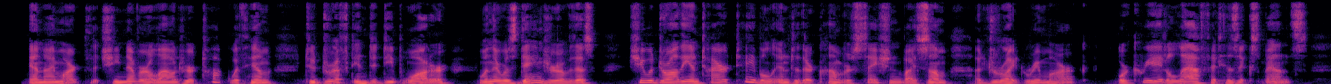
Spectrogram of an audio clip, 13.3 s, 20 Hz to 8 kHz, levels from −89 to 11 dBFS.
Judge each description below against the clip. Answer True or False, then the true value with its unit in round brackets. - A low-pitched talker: True (125 Hz)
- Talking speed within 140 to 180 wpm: False (190 wpm)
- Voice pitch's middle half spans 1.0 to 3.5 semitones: False (4.2 semitones)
